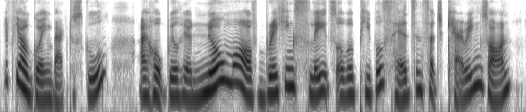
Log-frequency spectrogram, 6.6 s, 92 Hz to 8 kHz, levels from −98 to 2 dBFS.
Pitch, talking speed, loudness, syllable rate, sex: 200 Hz, 200 wpm, -18 LUFS, 4.8 syllables/s, female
